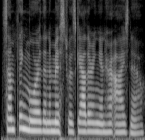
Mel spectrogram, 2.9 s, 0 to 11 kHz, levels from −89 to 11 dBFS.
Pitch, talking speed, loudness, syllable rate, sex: 210 Hz, 225 wpm, -15 LUFS, 5.4 syllables/s, female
